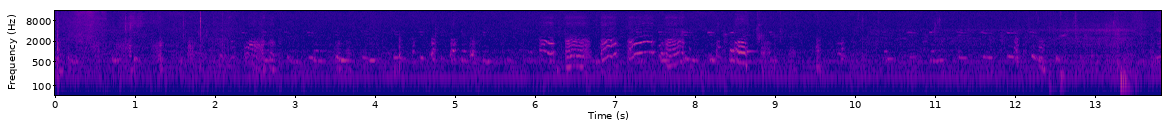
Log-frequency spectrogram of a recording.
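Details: Puppies at two weeks old, offspring of Bree and Zarek, whimpering in a busy chorus of short wavering squeals and whines that peak midway, then thin out, with a constant low electrical hum beneath.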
